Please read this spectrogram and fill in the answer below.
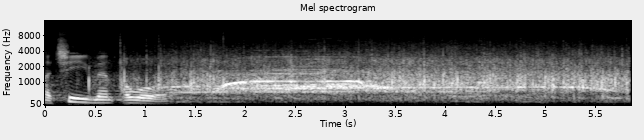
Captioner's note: audience applauds and cheers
